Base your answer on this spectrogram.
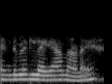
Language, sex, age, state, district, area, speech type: Malayalam, female, 18-30, Kerala, Wayanad, rural, conversation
